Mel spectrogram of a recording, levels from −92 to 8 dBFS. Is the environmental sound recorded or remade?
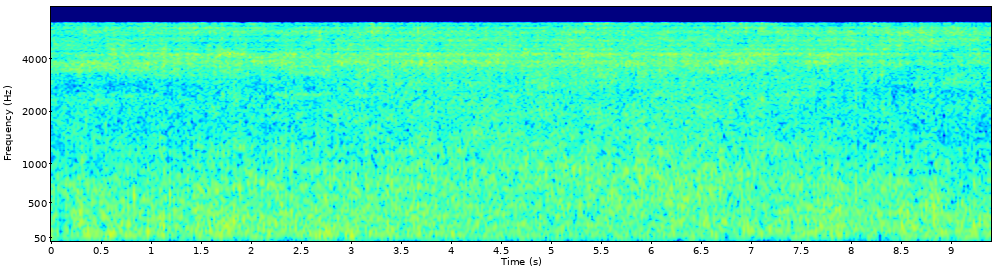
remade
